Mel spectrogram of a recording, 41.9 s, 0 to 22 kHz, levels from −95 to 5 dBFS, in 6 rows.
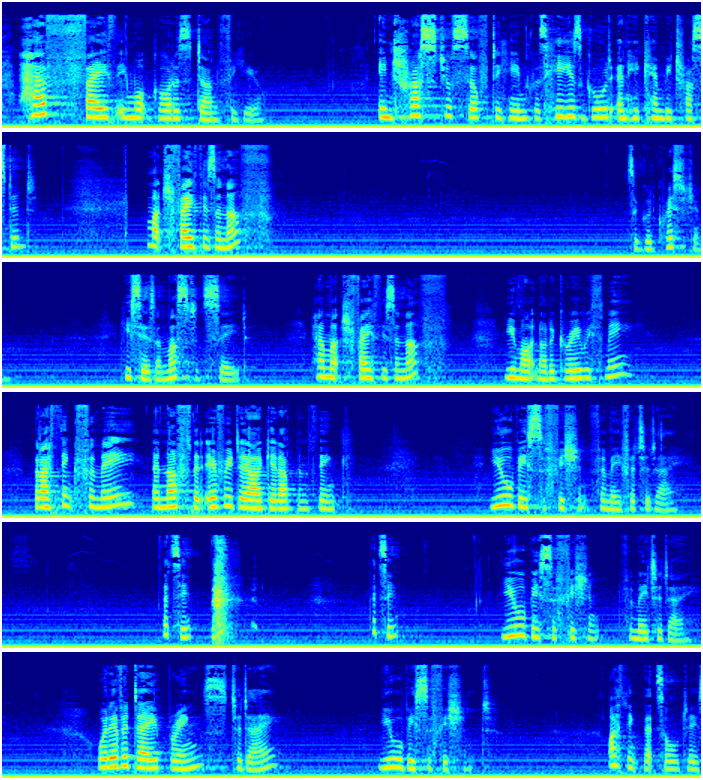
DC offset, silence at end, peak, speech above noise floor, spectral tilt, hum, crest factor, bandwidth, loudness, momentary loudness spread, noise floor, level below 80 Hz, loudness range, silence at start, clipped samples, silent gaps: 1%; 0 s; -10 dBFS; 30 dB; -3 dB/octave; none; 26 dB; 15.5 kHz; -33 LUFS; 19 LU; -62 dBFS; -62 dBFS; 9 LU; 0 s; under 0.1%; none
